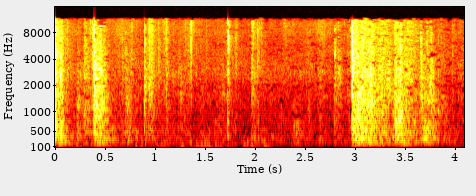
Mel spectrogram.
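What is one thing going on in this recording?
Boots crunch over broken bricks and rubble.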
